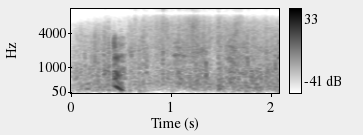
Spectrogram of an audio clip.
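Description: Rustling of dry grass and parachute canopy fabric with wind noise on a helmet-mounted microphone, after a hard parachute landing. A brief voice sound falling in pitch comes about half a second in.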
